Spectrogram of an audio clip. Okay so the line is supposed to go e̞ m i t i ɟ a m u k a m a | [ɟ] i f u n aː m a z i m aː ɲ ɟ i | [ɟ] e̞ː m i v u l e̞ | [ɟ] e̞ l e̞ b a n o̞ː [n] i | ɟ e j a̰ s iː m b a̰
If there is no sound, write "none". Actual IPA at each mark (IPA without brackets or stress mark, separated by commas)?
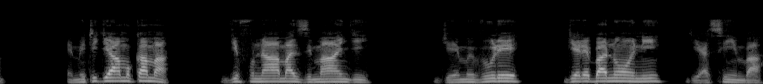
ɟ, ɟ, ɟ, n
